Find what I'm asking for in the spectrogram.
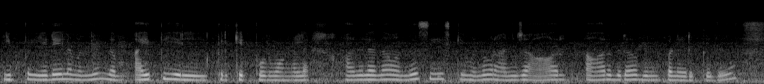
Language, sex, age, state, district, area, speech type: Tamil, female, 30-45, Tamil Nadu, Pudukkottai, rural, spontaneous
